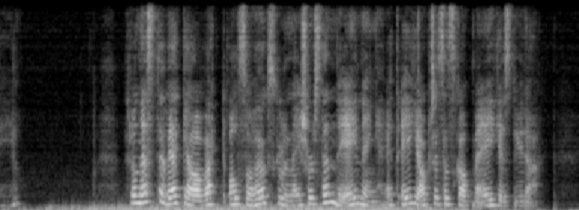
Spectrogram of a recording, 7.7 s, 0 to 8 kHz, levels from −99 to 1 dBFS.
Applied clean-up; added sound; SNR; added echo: none; Wind; 12 dB; reverberation time 0.2 s.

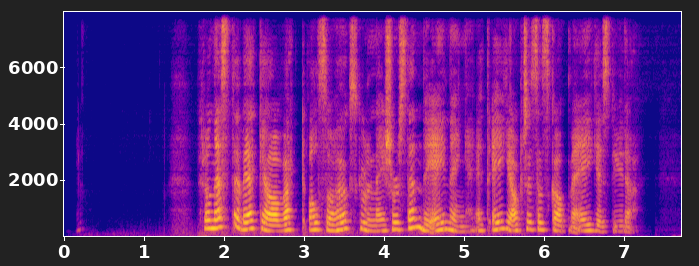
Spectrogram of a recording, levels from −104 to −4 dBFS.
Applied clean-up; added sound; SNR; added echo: neural mask model DeepFilterNet 3.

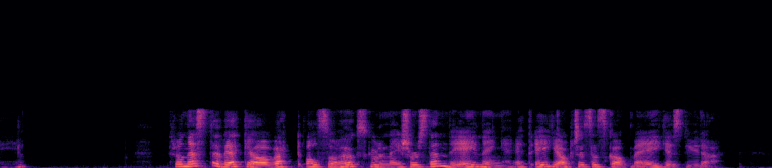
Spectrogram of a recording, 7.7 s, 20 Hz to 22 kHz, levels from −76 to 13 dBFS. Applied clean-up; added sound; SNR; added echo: neural separator model SepFormer DNS4.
